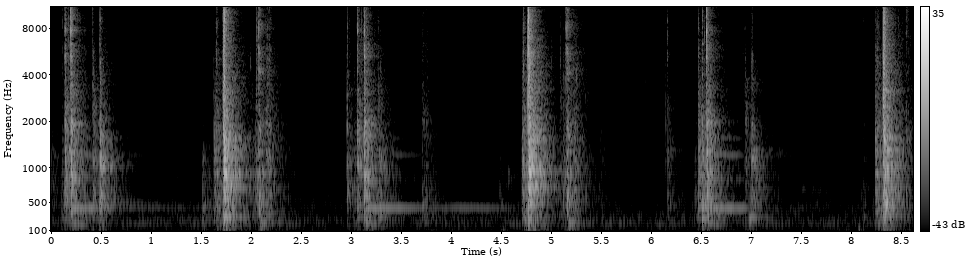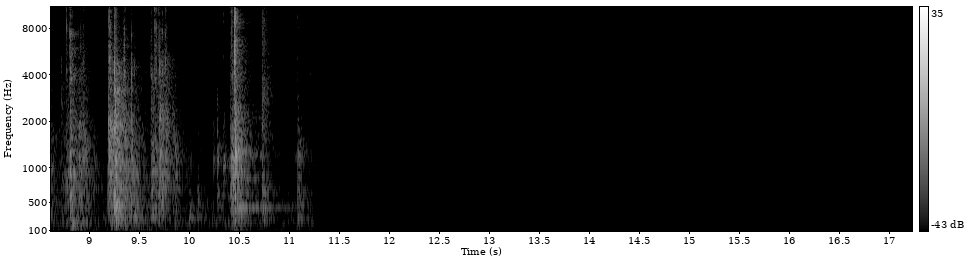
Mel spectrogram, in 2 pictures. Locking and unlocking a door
0:00.0 0:00.8, 0:01.5 0:02.4, 0:03.0 0:03.9, 0:04.6 0:05.5, 0:06.1 0:07.2, 0:08.1 0:11.2

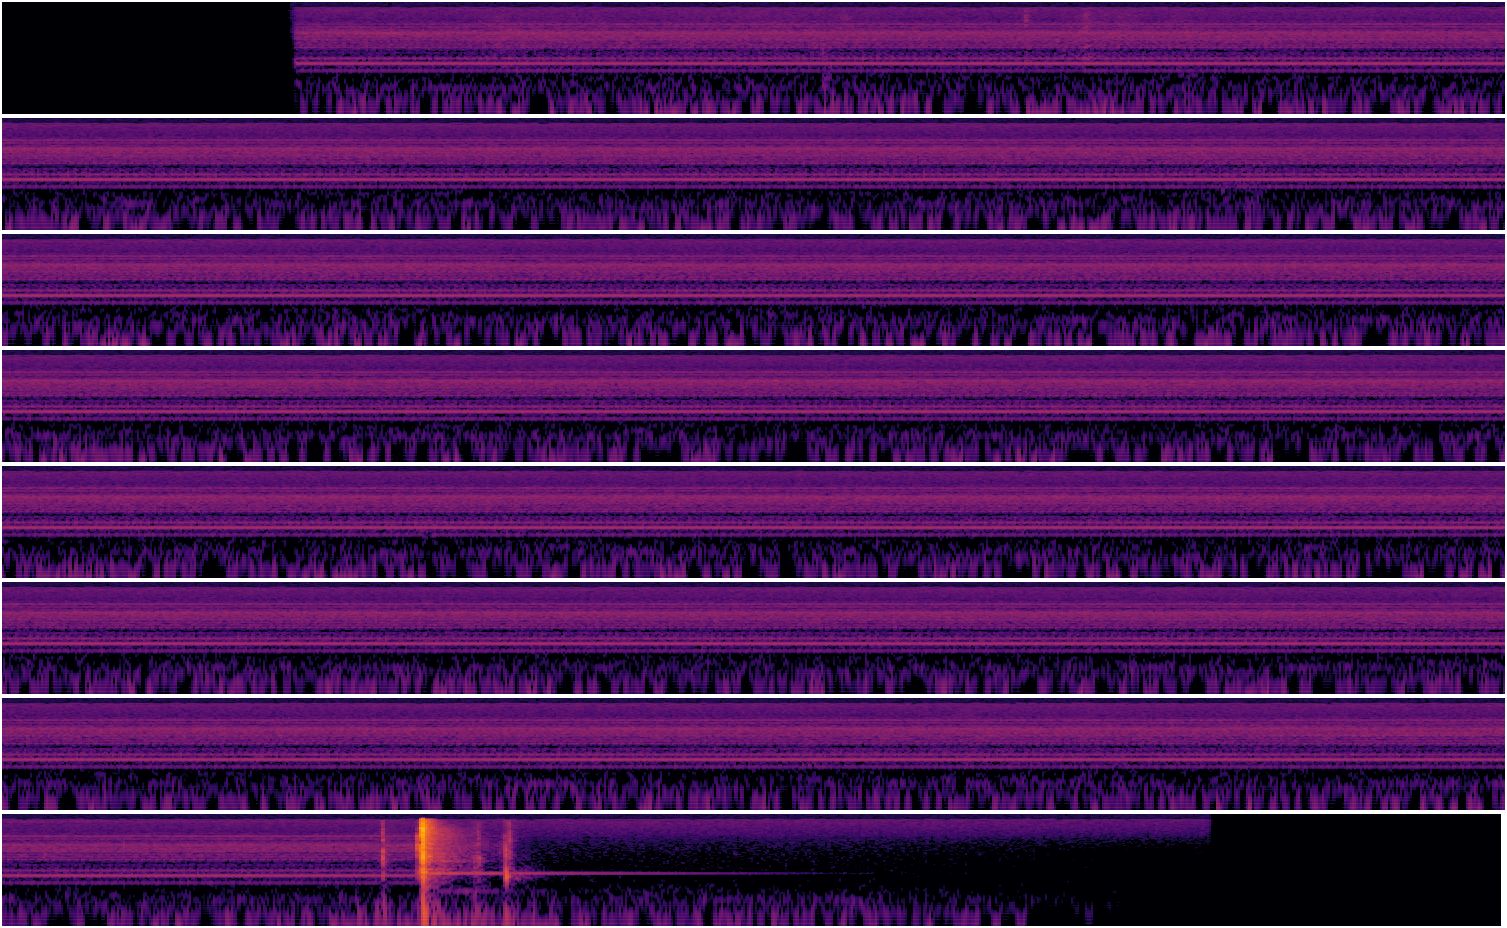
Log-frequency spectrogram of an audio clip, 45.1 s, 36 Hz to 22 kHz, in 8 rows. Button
0:40.9 0:41.6

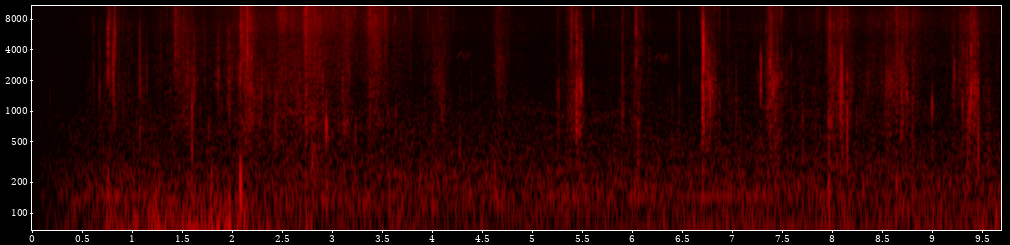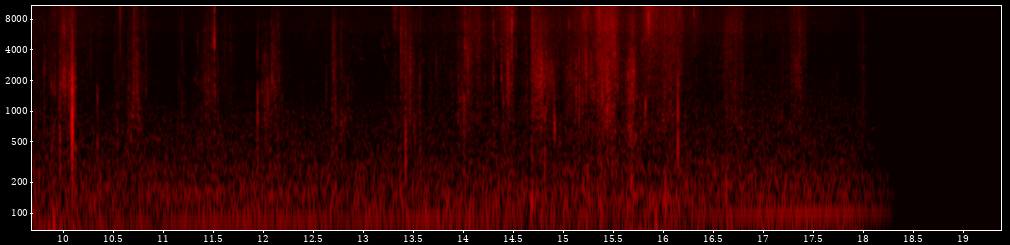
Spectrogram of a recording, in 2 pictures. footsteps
0:01.4 0:04.2, 0:13.4 0:17.5

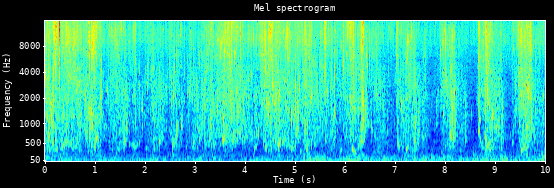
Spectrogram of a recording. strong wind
0:04.9 0:10.0

